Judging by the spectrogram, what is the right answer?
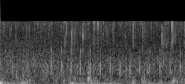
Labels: {"label": "biophony, rattle", "recorder": "SoundTrap 500"}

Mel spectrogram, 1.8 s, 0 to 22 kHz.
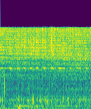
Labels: {"label": "anthrophony, boat engine", "recorder": "SoundTrap 500"}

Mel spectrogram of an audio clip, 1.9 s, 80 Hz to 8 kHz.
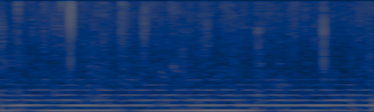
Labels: {"label": "biophony, midshipman", "recorder": "SoundTrap 500"}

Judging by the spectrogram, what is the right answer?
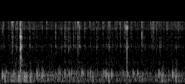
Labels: {"label": "biophony, chatter", "recorder": "HydroMoth"}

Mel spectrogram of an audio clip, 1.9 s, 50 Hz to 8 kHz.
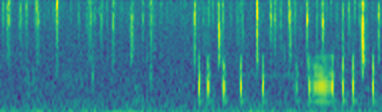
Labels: {"label": "biophony, knock croak", "recorder": "SoundTrap 300"}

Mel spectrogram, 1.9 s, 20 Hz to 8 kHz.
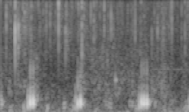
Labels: {"label": "biophony", "recorder": "SoundTrap 500"}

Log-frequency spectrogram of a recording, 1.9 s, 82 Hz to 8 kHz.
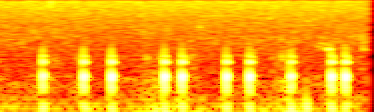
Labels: {"label": "biophony, knock croak", "recorder": "SoundTrap 300"}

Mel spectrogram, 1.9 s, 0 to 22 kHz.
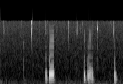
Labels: {"label": "biophony, stridulation", "recorder": "SoundTrap 300"}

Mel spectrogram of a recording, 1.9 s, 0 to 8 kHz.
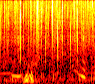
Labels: {"label": "biophony, cascading saw", "recorder": "SoundTrap 600 or HydroMoth"}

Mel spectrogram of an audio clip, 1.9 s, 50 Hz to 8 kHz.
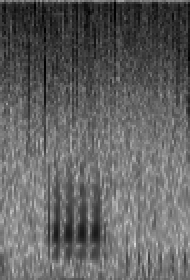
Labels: {"label": "biophony", "recorder": "SoundTrap 500"}
{"label": "biophony, croak", "recorder": "SoundTrap 500"}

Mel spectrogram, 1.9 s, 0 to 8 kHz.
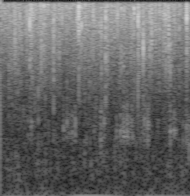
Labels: {"label": "biophony, damselfish", "recorder": "SoundTrap 500"}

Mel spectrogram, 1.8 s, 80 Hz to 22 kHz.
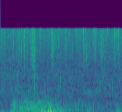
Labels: {"label": "biophony, growl", "recorder": "SoundTrap 500"}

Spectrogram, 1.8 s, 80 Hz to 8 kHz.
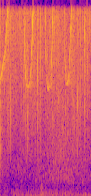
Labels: {"label": "biophony, dolphin", "recorder": "SoundTrap 500"}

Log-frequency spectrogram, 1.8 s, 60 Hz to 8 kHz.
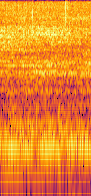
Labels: {"label": "anthrophony, boat engine", "recorder": "SoundTrap 500"}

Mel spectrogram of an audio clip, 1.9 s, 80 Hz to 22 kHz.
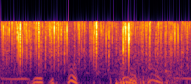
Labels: {"label": "biophony, cascading saw", "recorder": "SoundTrap 600 or HydroMoth"}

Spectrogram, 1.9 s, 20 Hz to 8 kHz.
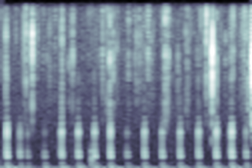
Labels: {"label": "biophony, knock", "recorder": "SoundTrap 300"}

